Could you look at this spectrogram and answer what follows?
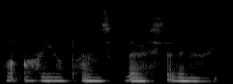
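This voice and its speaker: A woman hosting a late-night live stream, talking to her viewers in a soft, half-whispered voice. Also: low voice, flat delivery, normal speed, husky.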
